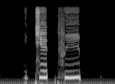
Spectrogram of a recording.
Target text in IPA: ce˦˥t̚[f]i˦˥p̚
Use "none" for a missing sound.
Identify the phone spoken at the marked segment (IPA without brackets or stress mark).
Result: f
